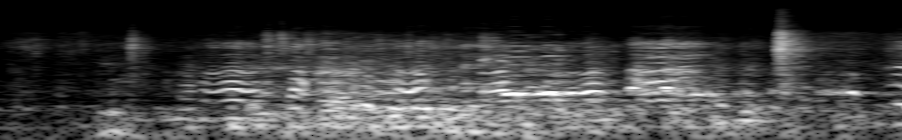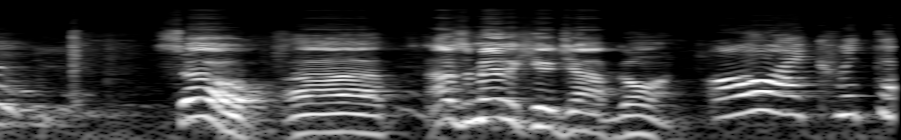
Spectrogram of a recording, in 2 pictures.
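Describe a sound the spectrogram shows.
A middle-aged man speaks gruffly nearby.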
